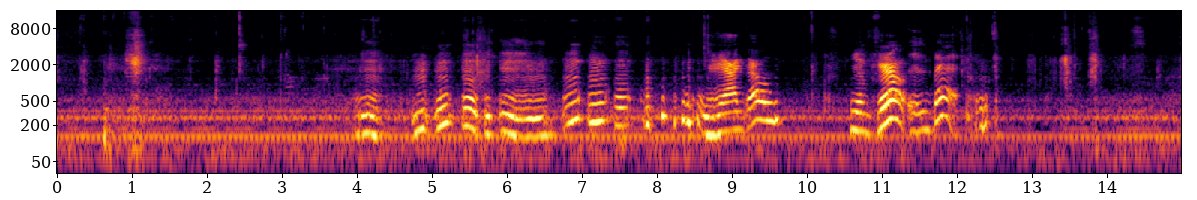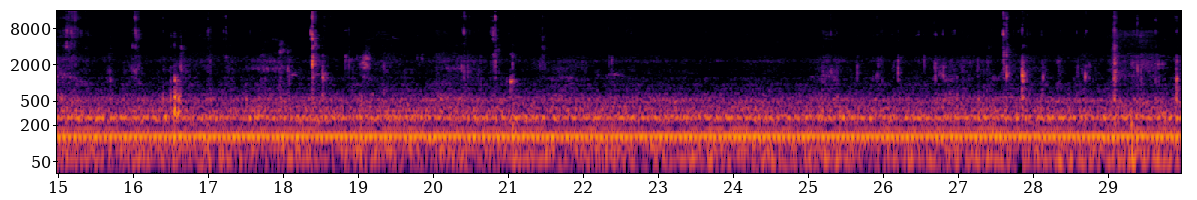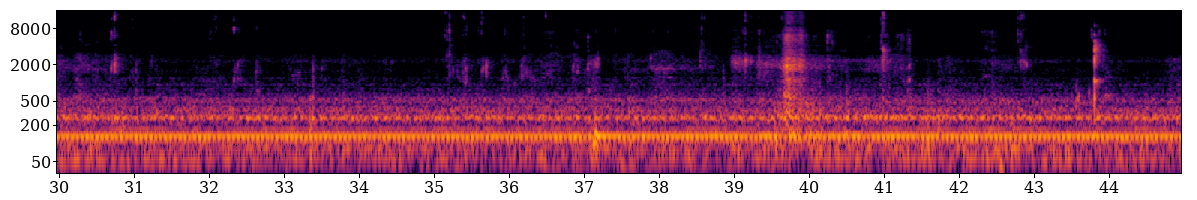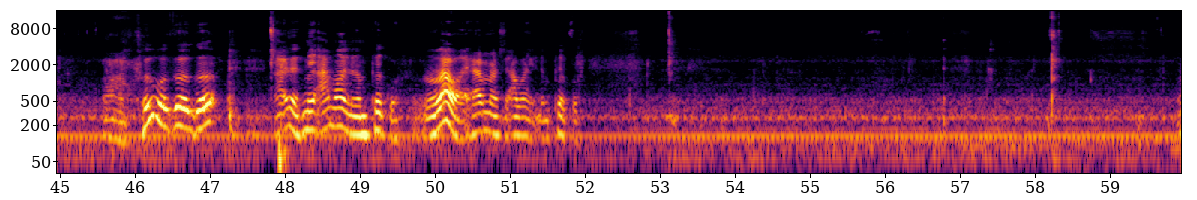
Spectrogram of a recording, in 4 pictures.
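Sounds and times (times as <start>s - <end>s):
person chewing fried chicken: 0.0s - 4.8s, 12.1s - 23.8s, 24.7s - 45.6s, 56.0s - 59.9s
steady low hum: 0.0s - 59.9s.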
